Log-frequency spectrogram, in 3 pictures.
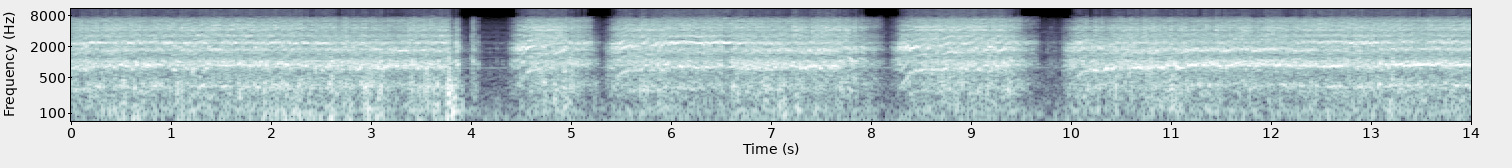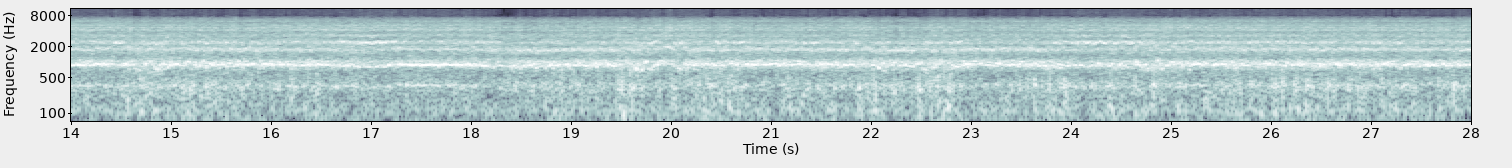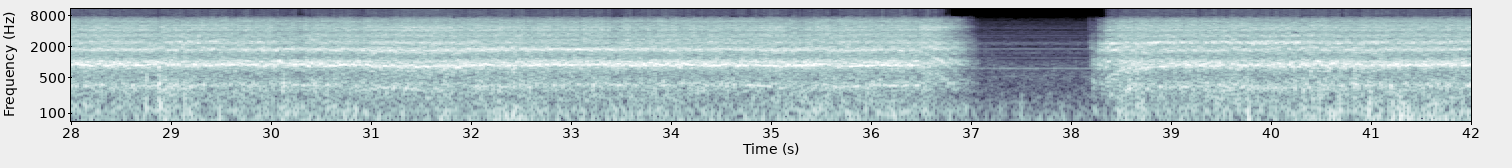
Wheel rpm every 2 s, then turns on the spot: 200, 190, 100, 180, 120, 190, 220, 230, 220, 230, 230, 230, 230, 240, 230, 220, 230, 230, 90, 150, 220.
none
